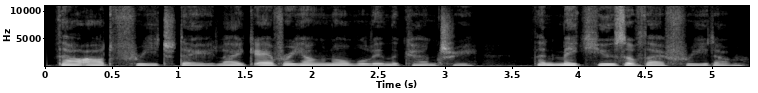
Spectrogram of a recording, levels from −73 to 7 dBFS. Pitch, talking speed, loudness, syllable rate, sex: 180 Hz, 205 wpm, -18 LUFS, 5.2 syllables/s, female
